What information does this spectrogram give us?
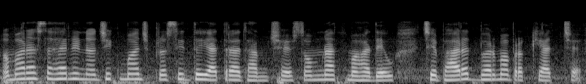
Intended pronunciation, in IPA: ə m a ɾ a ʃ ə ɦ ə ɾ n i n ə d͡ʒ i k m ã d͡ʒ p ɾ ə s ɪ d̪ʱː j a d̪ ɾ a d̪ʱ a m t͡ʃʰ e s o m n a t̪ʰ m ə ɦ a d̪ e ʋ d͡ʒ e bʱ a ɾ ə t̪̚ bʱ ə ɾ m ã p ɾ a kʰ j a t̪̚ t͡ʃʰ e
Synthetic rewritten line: ə m a ɾ a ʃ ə ɦ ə ɾ n i n ə d͡ʒ i k m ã d͡ʒ p ɾ ə s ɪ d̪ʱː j a t̪ ɾ a d̪ʱ a m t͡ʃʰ e s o m n a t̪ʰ m ə ɦ a d̪ e ʋ d͡ʒ e bʱ a ɾ ə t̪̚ bʱ ə ɾ m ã p ɾ ə kʰ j a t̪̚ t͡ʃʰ e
